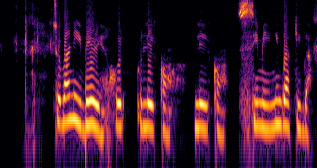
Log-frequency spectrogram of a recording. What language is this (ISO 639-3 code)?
yor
